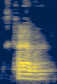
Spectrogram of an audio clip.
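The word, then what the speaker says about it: cadaver: They don't use the R.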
